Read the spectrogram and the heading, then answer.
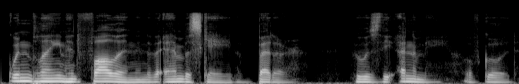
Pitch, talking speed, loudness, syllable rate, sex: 115 Hz, 160 wpm, -18 LUFS, 5.4 syllables/s, male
